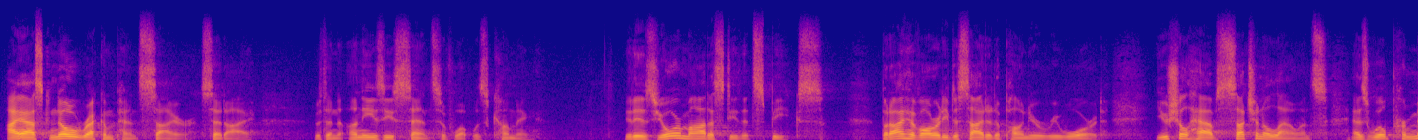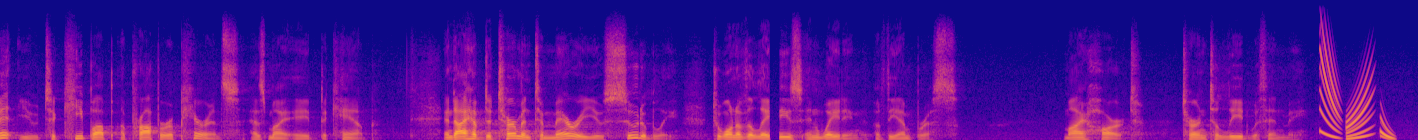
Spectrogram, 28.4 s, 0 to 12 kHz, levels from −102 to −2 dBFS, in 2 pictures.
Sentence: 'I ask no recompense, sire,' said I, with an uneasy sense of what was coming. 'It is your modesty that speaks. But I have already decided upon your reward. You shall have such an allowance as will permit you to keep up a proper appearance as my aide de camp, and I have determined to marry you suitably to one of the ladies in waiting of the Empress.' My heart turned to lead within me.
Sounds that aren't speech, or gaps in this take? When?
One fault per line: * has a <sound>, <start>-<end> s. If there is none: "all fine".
* has a dropout, 21.9-22.0 s
* has a chirp, 27.4-28.1 s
